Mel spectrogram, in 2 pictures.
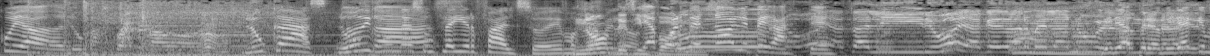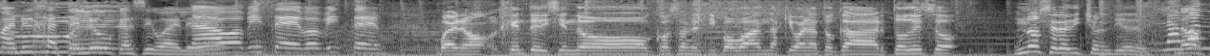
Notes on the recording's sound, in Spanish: conferencia de prensa Festival Futurock en Tecnópolis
